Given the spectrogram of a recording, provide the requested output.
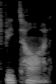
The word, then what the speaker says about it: Vuitton: The vui sounds like V, and the ton sounds like ton, like the color tan, with a W sound in the middle. The O and N combine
